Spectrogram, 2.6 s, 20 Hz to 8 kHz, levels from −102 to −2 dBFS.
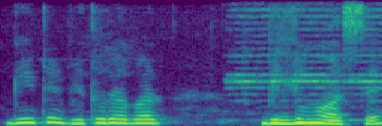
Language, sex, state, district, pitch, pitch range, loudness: Bengali, female, West Bengal, Jalpaiguri, 235 Hz, 220-255 Hz, -17 LUFS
